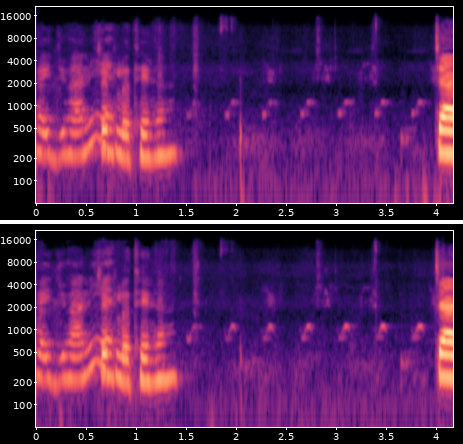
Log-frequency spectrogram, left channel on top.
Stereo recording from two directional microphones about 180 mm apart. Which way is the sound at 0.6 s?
15° right (ahead or behind).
